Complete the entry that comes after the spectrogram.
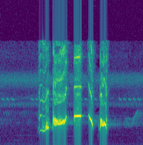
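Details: Male orange-headed thrush singing, used to prompt another to sing: one short phrase of four clear whistled notes, sliding and slightly buzzy, in quick succession, then silence.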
